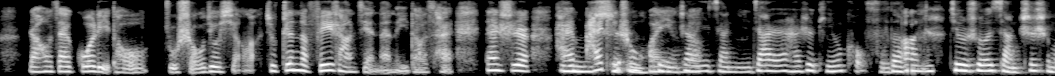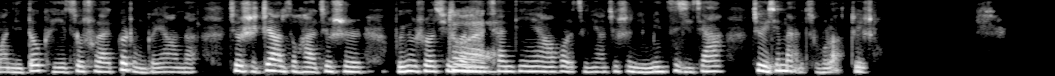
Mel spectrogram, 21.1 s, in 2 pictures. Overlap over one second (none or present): present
